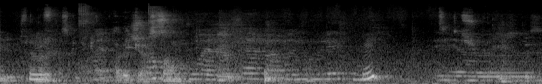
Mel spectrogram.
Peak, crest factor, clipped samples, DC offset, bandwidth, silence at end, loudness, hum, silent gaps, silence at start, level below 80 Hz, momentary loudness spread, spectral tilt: -8 dBFS; 20 dB; under 0.1%; under 0.1%; 19 kHz; 0 s; -28 LUFS; none; none; 0 s; -52 dBFS; 11 LU; -5.5 dB/octave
